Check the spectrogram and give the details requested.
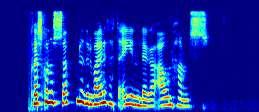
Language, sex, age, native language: Icelandic, female, 30-39, Icelandic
